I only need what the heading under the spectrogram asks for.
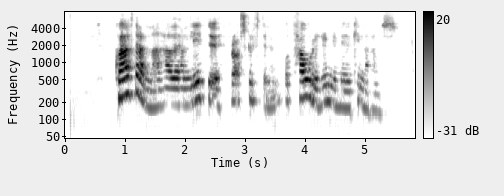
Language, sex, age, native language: Icelandic, female, 30-39, Icelandic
